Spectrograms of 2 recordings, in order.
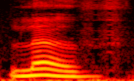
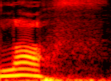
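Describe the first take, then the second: First: "love" as slow luv, voiced v; correct pronunciation. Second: "love" said as lof, rounded vowel; wrong pronunciation. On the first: Teacher giving the right word for cinta, slow model pronunciation. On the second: Teacher showing what not to say, mispronounced demo. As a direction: say "love" with o and a hissed f. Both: Shown as a demonstration. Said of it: "bukan love, tapi love".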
